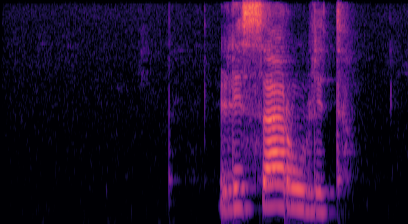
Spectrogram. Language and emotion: Russian, neutral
